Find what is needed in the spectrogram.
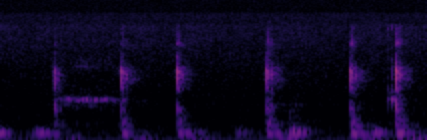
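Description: Faint, irregular ticks of a pen stylus tapping on a tablet screen while words are handwritten, about six in two seconds.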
